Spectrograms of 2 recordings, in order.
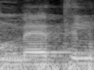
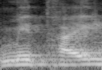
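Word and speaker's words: methyl: अपन हिंदी वाले लोग हैं वो मैथिल बांचते हैं, इंग्लिश में प्रोनाउंसिएशन इसका मिथाइल होगा, तो मिथाइल हैलाइड हो गया।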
